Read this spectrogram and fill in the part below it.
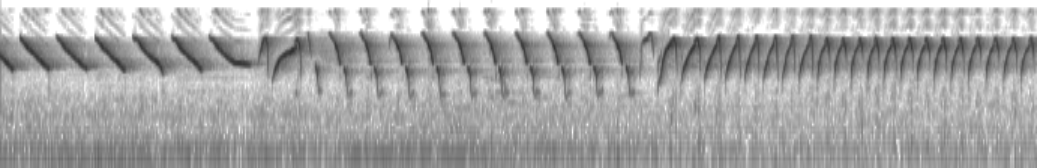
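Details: Domestic canary song in the 'cengkok super mewah full isian glatik batu' style: a run of falling whistled sweeps, then evenly spaced sharp chips, ending in a long, rapid, rattling trill of high notes.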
